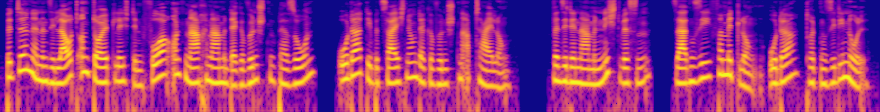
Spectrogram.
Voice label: German; קריינות

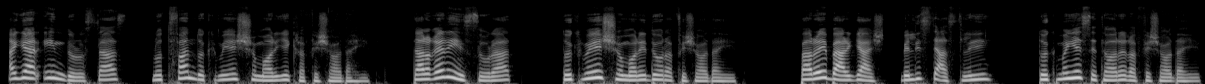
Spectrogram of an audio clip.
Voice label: Persian; קריינות

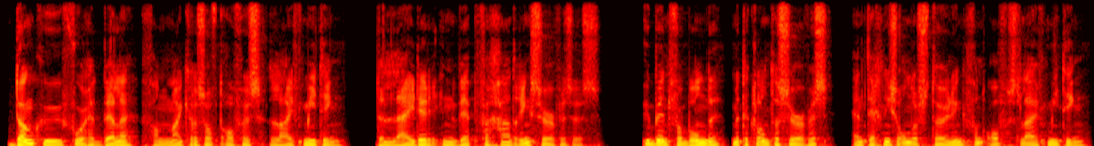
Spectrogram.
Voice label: Dutch; קריינות

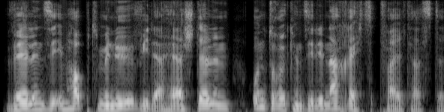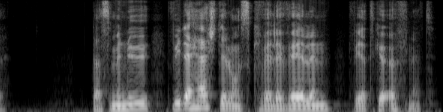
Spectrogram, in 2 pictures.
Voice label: German; קריינות

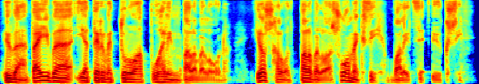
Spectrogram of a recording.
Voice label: Finnish; קריינות

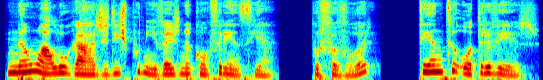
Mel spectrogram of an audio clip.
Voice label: Portuguese Portugal; קריינות

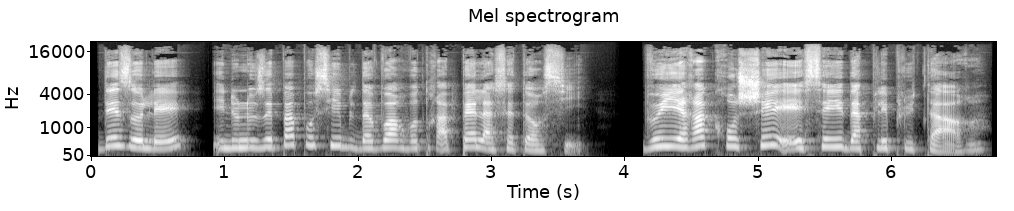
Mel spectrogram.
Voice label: French; קריינות

